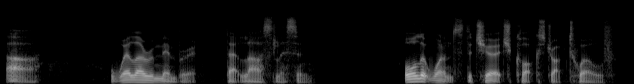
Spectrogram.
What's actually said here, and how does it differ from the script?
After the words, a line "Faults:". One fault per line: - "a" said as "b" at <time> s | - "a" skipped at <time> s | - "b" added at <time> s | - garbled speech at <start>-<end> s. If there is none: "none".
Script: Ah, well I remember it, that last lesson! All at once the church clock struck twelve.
Ah, well I remember it, that last lesson! All at once the church clock struck twelve.
Faults:
none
